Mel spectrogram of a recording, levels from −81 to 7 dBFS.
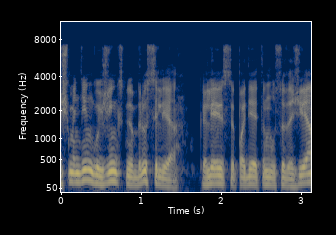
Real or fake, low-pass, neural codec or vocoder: fake; 7.2 kHz; codec, 16 kHz, 8 kbps, FreqCodec, larger model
